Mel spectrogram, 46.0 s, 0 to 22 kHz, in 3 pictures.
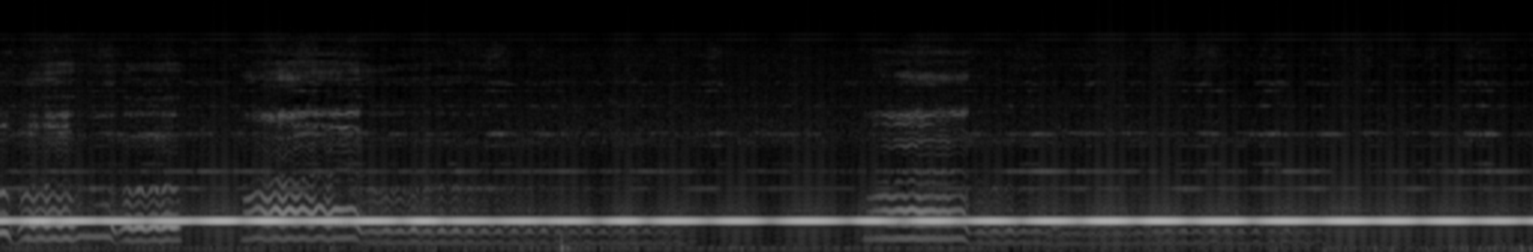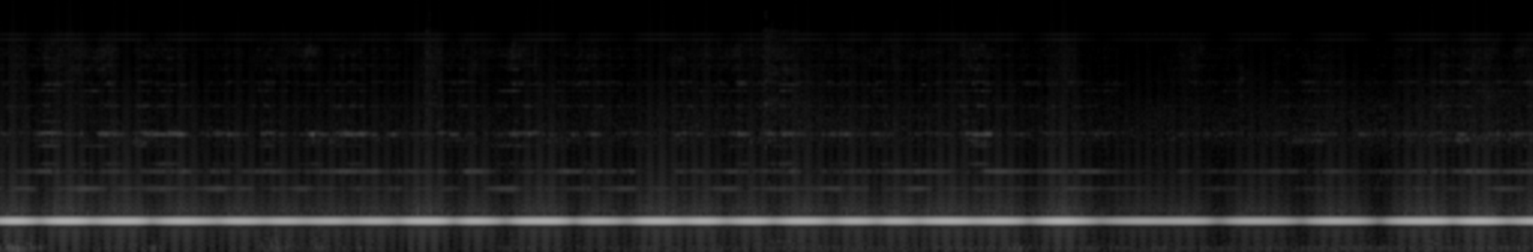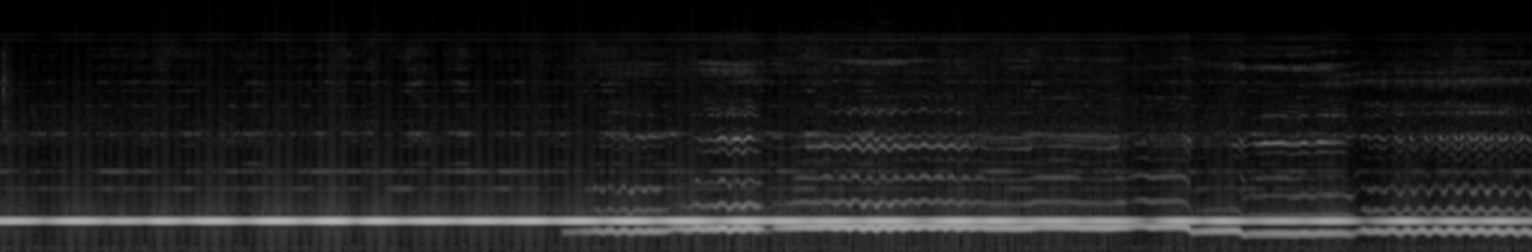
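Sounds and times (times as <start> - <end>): low warbling tone: 0.0 - 12.7, 32.5 - 45.9
singing bowl ringing: 0.0 - 45.9.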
